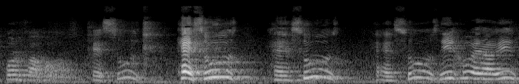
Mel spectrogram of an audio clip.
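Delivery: a mother pleading, from a cry to a soft beg; crying out for help. Retold or imitated. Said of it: "Dime qué viene gritando". (madre suplicando a Jesús: de grito a ruego suave)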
